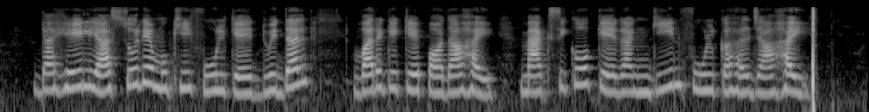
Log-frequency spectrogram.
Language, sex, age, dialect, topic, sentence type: Magahi, female, 18-24, Southern, agriculture, statement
